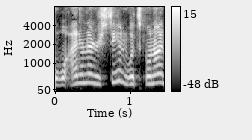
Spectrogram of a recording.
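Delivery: mock stunned, high, rushed, panicky disbelief. Retelling getting a call about being let go: imitating own shocked panic. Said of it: "I'm in complete shock and panic".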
